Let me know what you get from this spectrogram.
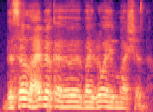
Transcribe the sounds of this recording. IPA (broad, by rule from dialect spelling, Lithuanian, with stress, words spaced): ʋʲɪˈsɐ ˈlˠɐɪmʲɪ kɐ ʋɐɪˈruɔjɪ mɐˈʃʲɪnɐ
